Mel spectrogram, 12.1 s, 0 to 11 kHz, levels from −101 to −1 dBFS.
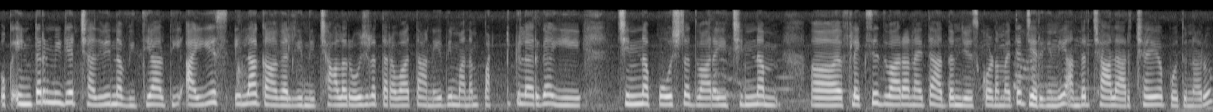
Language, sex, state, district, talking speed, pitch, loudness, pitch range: Telugu, female, Telangana, Nalgonda, 155 wpm, 230 Hz, -23 LUFS, 215-250 Hz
